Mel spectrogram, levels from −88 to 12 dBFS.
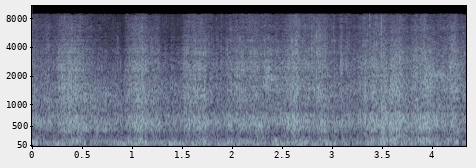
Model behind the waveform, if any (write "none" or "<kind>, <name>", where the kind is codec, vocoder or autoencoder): none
